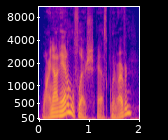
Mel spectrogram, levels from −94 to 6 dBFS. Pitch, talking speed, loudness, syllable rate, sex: 115 Hz, 180 wpm, -18 LUFS, 6.3 syllables/s, male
